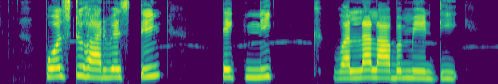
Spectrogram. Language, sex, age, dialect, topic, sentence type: Telugu, female, 31-35, Telangana, agriculture, question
